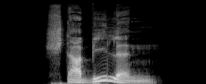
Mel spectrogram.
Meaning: inflection of stabil: 1. strong genitive masculine/neuter singular 2. weak/mixed genitive/dative all-gender singular 3. strong/weak/mixed accusative masculine singular 4. strong dative plural
- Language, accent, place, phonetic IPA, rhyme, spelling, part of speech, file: German, Germany, Berlin, [ʃtaˈbiːlən], -iːlən, stabilen, adjective, De-stabilen.ogg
